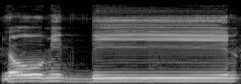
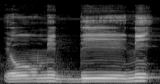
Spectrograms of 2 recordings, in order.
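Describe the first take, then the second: First: The word ends on a bare n sound. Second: The word ends with a short i vowel. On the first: The reader stops at this word. "സുക്കൂന്മലാണ് നിർത്തേണ്ടത്. അപ്പോൾ എങ്ങനെ നിർത്തി?" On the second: The reading continues without stopping. "കെസറാണ് ഇവിടെ ഉള്ളത്"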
